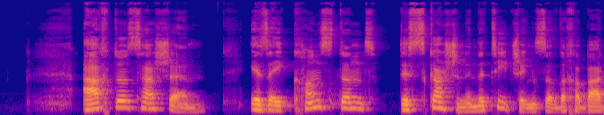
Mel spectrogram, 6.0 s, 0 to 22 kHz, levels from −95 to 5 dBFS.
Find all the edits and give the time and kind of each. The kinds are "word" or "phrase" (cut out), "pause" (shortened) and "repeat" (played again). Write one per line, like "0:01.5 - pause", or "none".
none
